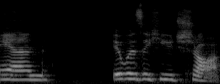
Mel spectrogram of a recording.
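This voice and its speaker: In an American accent, a woman talks at a very slow pace. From Missouri. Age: 60s. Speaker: watercolor painter. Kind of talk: personal story talk to camera.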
